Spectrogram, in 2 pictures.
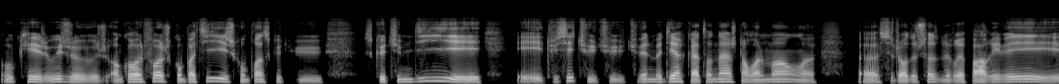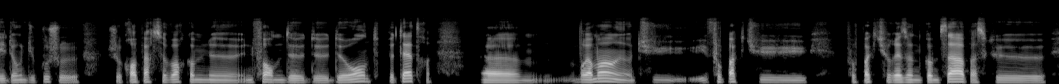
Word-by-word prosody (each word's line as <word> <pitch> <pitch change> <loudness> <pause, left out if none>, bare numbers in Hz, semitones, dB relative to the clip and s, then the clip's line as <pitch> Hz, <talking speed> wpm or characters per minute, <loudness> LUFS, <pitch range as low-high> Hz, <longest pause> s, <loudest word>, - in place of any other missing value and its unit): OK, 110 +2 -4
j 115 -4 +4
oui, 125 +3 +1
je 105 -4 0
j 95 - -7
encore 110 +3 +3
une 115 - +3
fois, 140 +6 +3
je 120 - -4
compatis 115 +7 0
et - - +4
je 110 -4 +1
comprends 110 +1 0
ce 110 - -5
que - - -7
tu 100 -2 -8 0.4
ce - - -9
que 115 - +2
tu 115 - -3
me 120 - -3
dis 155 +4 +1
et 110 -2 +6 0.4
et - - 0
tu - - -7
sais, 160 +8 +2
tu 110 -8 -4
tu 105 0 -6
tu 110 - -10
viens 110 - +2
de 115 - -5
me 120 - 0
dire 135 +1 +4
qu'à 100 +1 +4
ton 115 +3 -3
âge, 130 0 +4
normalement, 105 +1 +1
heu 95 - -6 0.5
heu, - - +2
ce - - -1
genre 100 - +3
de 100 - -2
choses 115 +3 +2
ne - - -9
devrait 100 0 +1
pas 105 +1 +4
arriver 110 +1 +2
et 95 - -3
donc 100 +2 -4
du 100 - -11
coup, 120 - -8
je 105 -4 -5 0.3
je - - -9
crois - - +1
percevoir 110 +2 0
comme 110 0 -4
une 100 -2 -4
une 100 -1 -8
forme 105 -1 -1
de 100 -2 -2
de 95 0 -6
de 100 +2 -4
honte, 130 +5 0
peut-être. 140 +6 +1 0.5
Hem, 100 -2 +1 0.4
vraiment, 135 +5 +4
heu, 100 -4 -5
tu 105 -2 -11
faut - - -5
pas - - +3
que - - -17
tu 100 -2 -8 0.4
faut - - -9
pas - - +1
que - - -15
tu - - -5
raisonnes 105 -1 +1
comme 100 +1 -1
ça 125 +4 +8
parce 100 - 0
que, 95 -3 -5
105 Hz, 225 wpm, -23 LUFS, 100-115 Hz, 0.5 s, ça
